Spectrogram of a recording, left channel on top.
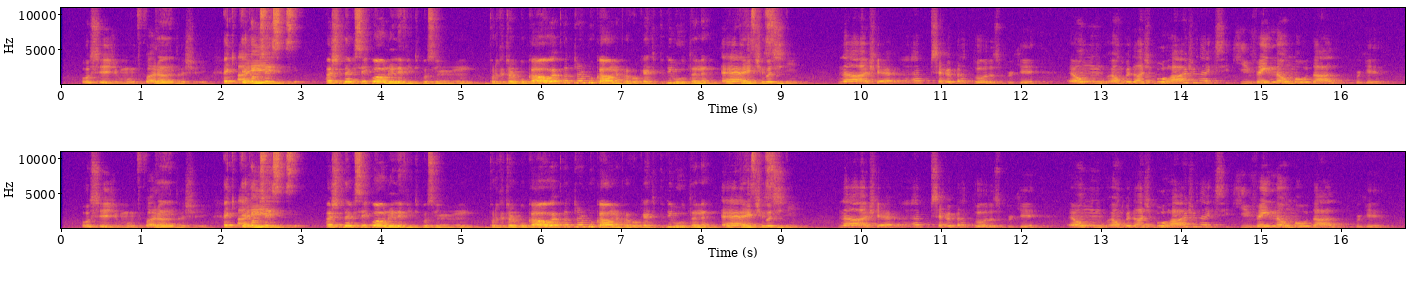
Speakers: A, on the left; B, on the left.
A: Ou seja, muito barato,
B: Sei.
A: achei.
B: É, que-
A: Aí,
B: é que eu não sei se. se- Acho que deve ser igual, né, Levi? Tipo assim, um protetor bucal é protetor bucal, né? Pra qualquer tipo de luta, né?
A: é,
B: Ou tem
A: aí,
B: específico.
A: tipo assim, não, acho que é, é- serve pra todos, porque é um, é um pedaço de borracha, né, que, se- que vem não moldado, porque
